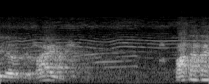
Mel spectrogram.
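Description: A man's amplified speech in Bengali through a public-address microphone, breaking off briefly about a second in before resuming loudly.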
